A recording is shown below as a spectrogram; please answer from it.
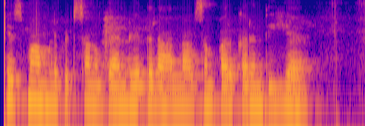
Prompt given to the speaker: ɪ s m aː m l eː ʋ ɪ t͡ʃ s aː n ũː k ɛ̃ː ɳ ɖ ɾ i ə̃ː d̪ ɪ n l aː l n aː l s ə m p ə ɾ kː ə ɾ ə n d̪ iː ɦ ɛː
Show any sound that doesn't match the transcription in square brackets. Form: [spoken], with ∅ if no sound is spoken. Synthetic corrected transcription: ɪ s m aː m l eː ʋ ɪ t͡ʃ s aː n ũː k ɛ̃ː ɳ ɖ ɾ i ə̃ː d̪ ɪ [∅] l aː l n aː l s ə m p ə ɾ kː ə ɾ ə n d̪ iː ɦ ɛː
